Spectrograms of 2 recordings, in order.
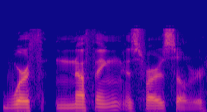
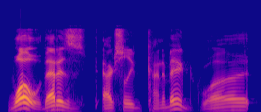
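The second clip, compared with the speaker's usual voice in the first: surprised; 9 dB louder than usual. Real, not acted. Sees the catch surface.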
